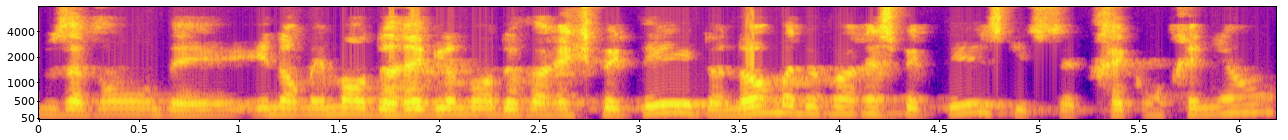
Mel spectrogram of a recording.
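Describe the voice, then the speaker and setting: This man's voice has a dark, mellow tone and a high pitch, delivered at a fairly slow pace with fairly even intonation. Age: 60s. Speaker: auditor and panelist. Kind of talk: conference panel talk.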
